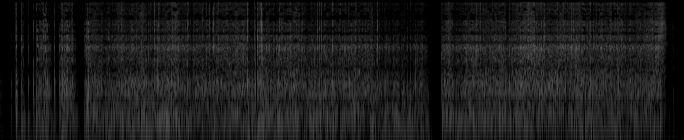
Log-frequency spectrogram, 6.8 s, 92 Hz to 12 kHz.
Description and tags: Queneau grat 10
Grattements, règle, piezo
